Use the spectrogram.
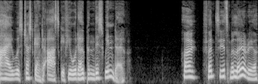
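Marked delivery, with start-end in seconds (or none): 3.7-5.2 slightly chattering, shivering, pitched-up voice through chattering teeth. A man tells his companion he thinks he is ill; teeth chattering slightly. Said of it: "his teeth chattering slightly".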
